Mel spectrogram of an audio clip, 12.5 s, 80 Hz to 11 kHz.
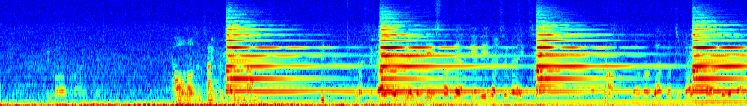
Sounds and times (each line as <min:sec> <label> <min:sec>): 0:03.7 church bells start to ring 0:12.4
0:03.7 ringing the bell at the house 0:12.4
